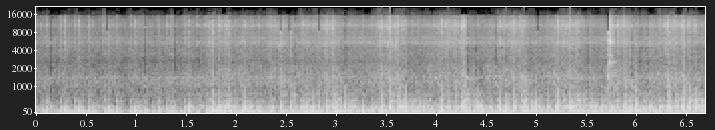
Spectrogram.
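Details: 1978 Yamaha XS750 Special triple, first run after a three-week revival, kick-started on choke: fires crisply and picks up cleanly on each throttle blip, settling back without stumbling; healthy.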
